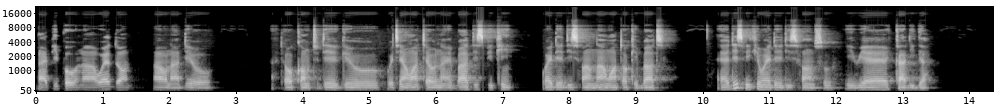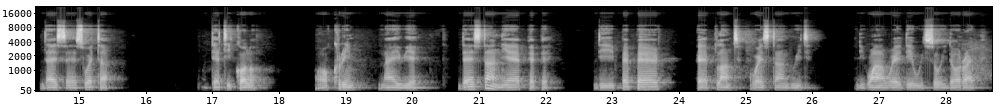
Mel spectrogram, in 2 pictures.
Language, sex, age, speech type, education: Nigerian Pidgin, male, 30-45, spontaneous, tertiary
